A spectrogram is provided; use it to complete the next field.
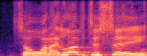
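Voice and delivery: sarcastic praise. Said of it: "I'm being sarcastic".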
